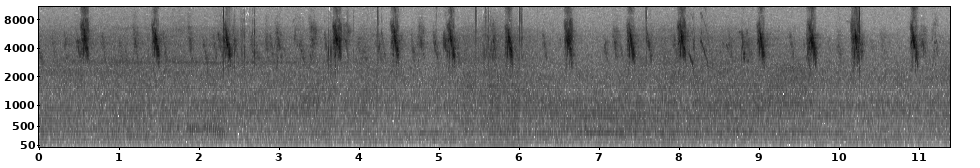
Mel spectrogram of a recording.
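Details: Sparrow family with chicks, 11 May 2019: clipped high chirps repeated at a regular pace, about one per second, over steady background hiss.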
